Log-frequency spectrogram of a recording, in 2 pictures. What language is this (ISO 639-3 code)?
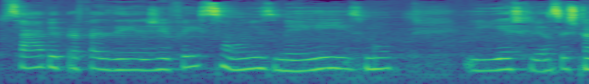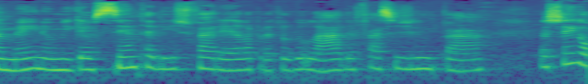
por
